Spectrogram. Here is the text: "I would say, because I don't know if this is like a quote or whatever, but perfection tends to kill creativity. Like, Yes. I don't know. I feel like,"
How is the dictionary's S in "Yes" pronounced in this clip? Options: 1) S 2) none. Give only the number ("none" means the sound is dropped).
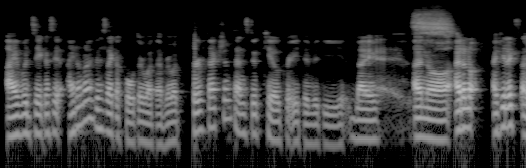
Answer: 2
